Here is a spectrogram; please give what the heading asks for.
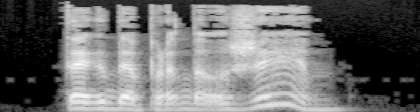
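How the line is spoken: Grumbling. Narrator (Russian): Берта заворчала с порога

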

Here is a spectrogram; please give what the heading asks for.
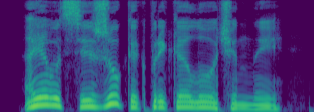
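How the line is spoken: Sad. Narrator (Russian): печально говорил он

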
